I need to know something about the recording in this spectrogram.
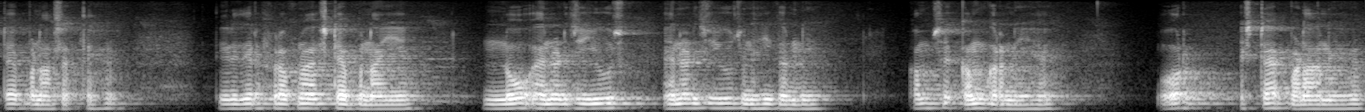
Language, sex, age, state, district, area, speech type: Hindi, male, 18-30, Rajasthan, Bharatpur, rural, spontaneous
